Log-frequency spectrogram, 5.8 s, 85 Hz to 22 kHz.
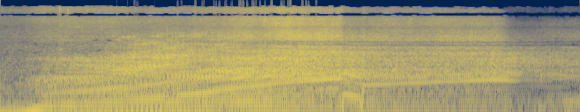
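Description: Maserati Levante Trofeo's Ferrari-built 3.8-litre twin-turbo V8 accelerating hard from a standstill, rising in pitch, with an upshift a little past three seconds in and then rising again. The sound fades as the SUV drives away.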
